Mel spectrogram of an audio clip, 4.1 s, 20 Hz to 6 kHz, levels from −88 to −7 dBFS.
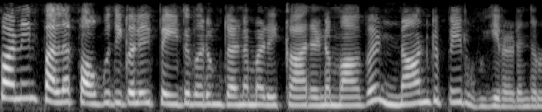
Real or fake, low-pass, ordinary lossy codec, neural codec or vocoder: fake; 5.4 kHz; none; codec, 44.1 kHz, 3.4 kbps, Pupu-Codec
